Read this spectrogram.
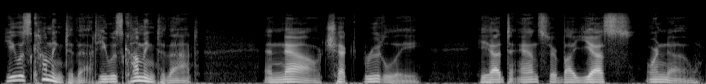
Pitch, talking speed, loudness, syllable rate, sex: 110 Hz, 180 wpm, -21 LUFS, 4.9 syllables/s, male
